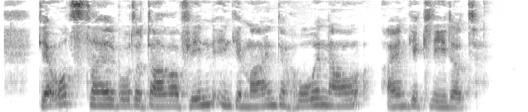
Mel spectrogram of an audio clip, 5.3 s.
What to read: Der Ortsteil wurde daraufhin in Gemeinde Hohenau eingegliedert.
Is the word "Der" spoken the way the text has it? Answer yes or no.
yes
